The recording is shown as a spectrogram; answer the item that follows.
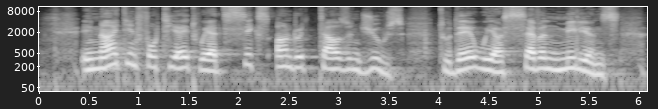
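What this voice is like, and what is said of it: French accent. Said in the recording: “you can recognize my accent. I was born in France”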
